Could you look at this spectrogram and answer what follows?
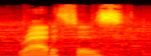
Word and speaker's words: Raditz: people clear this with uh two easy ant radices that's how you say it raddus anyways with into raditz i've seen it done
